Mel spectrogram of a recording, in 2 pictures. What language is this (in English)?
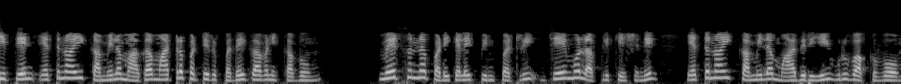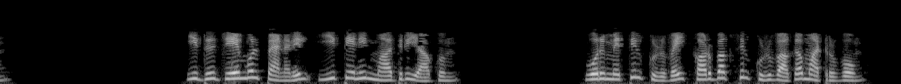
Tamil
